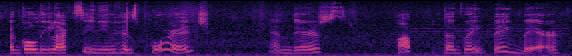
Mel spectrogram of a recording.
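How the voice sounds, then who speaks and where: A woman's voice: on the high side, a little mellow, poor audio. A woman reading a children's picture book aloud expressively, adding simple asides for young listeners. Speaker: storytime reader.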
